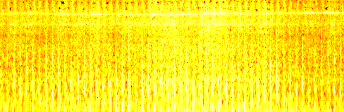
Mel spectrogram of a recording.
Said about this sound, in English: We also had the use of the Coast Guard, and they flew over the mountain and we were talking to the guys on the phone. They could hear the helicopter and they couldn't see it, and they had a really high-powered search lamp, but it couldn't penetrate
